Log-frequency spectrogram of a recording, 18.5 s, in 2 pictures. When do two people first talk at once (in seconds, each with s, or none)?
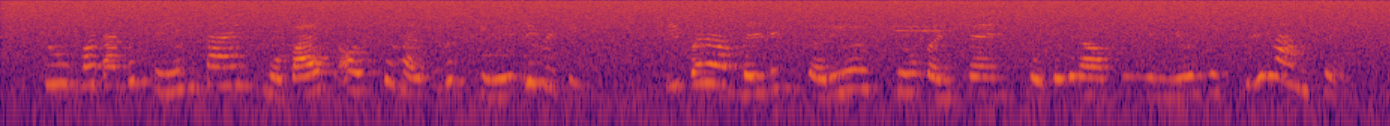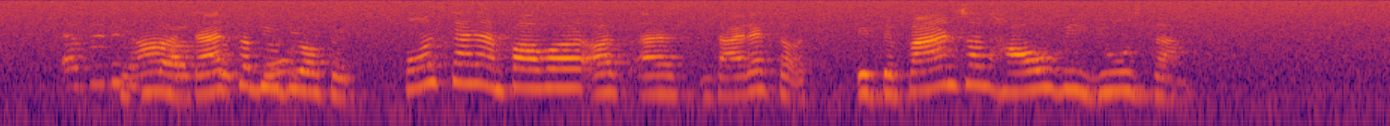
10.1 s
